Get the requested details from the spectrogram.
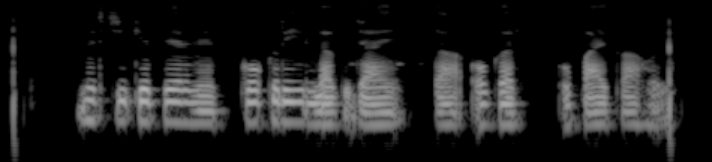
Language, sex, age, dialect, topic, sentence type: Magahi, male, 46-50, Western, agriculture, question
